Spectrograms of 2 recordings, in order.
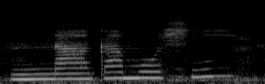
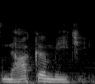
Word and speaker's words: Nakamichi: Nakamushi. Nakamushi. Not quite. What does it say? I don't know. Whether you can pronounce it or not, this is a brand that you need to know. It's Nakamichi.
